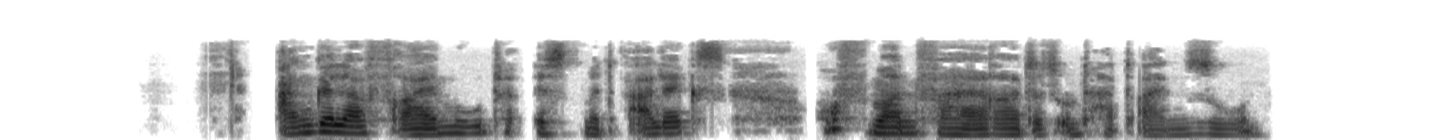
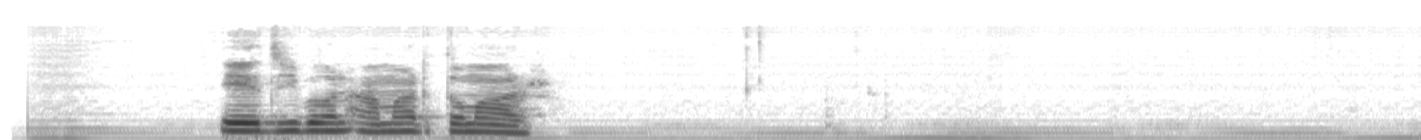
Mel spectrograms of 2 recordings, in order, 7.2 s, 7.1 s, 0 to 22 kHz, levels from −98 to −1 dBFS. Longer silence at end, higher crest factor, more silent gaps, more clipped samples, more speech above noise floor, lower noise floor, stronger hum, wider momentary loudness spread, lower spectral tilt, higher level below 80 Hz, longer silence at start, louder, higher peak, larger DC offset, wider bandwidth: second, 0.9 s vs 4.45 s; about the same, 20 dB vs 20 dB; first, 1.27-1.38 s, 4.05-4.09 s vs none; neither; second, 21 dB vs 37 dB; second, -40 dBFS vs -71 dBFS; second, none vs 50 Hz at -65 dBFS; first, 16 LU vs 6 LU; second, -5 dB/octave vs -8 dB/octave; first, -60 dBFS vs -68 dBFS; first, 1.05 s vs 0.35 s; first, -20 LUFS vs -35 LUFS; first, 0 dBFS vs -20 dBFS; neither; second, 7.8 kHz vs 11 kHz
